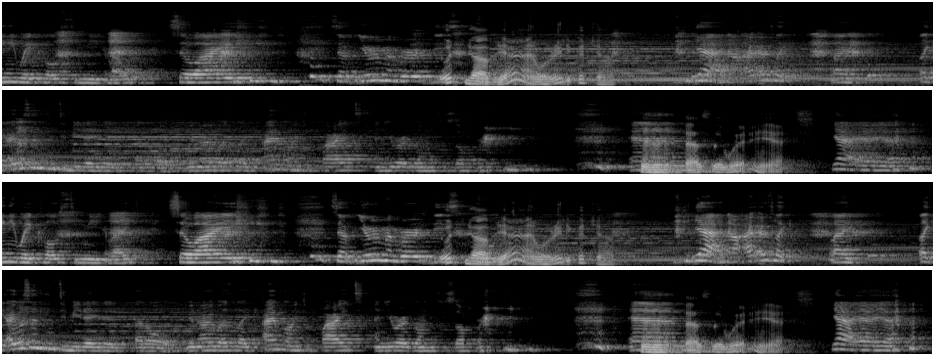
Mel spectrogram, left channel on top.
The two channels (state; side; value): normal; both; correlation 0.73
